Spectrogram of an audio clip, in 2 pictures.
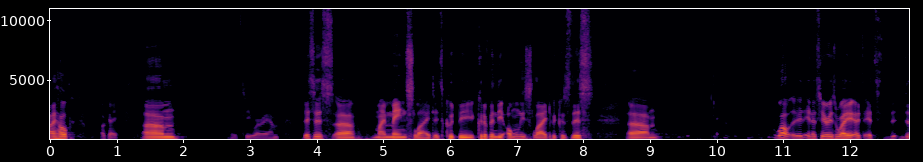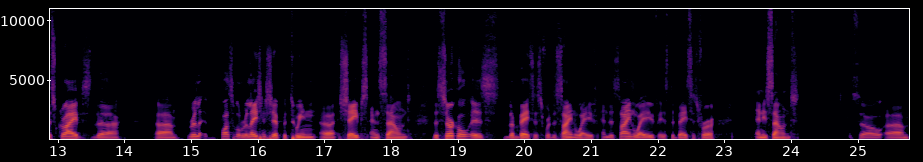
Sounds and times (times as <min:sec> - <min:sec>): Speech: 0:00.0 - 0:02.0, 0:02.7 - 0:09.2, 0:10.8 - 0:22.9, 0:23.5 - 0:24.2, 0:24.9 - 0:25.7.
